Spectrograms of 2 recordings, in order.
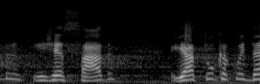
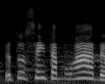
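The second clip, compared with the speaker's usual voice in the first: put-on much higher, louder child's whine; upset daughter whining; 8 semitones higher, 5 dB louder than usual. Daughter pleading with her dad over the missing times table, higher and louder. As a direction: whine like an eight-year-old who's lost her homework.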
